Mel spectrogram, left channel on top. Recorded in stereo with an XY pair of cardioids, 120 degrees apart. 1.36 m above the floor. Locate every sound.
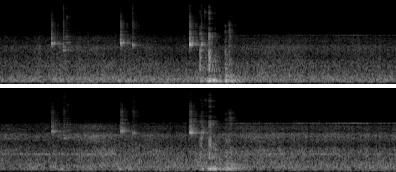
0.5 s dripping: 45° left, 3 m
2.2 s tape being pulled: 40° left, 3 m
